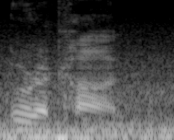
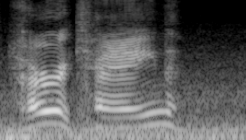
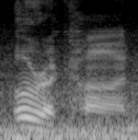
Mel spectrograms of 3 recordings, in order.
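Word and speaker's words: Huracán: Yes, it's pronounced Huracan, not hurricane or hurricane. It's pronounced Huracan, if you want to say it correctly.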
